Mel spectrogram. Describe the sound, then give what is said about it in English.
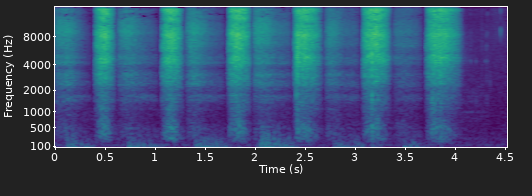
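Forceful power breaths snapped sharply through the nose in a rapid, rhythmic series of loud, hissing bursts, with no talk. “a power breath is a breath done only through your nose, and it's a real snap. So it's power. It's a draw”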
